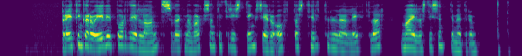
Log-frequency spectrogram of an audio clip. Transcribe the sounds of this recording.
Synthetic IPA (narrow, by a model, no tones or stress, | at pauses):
pɾeːjt̪iŋkaɾawɪːvɪðpɔɾðɪɾlant̪svɛknavaksant̪ɪθɾist̪iŋksɛɾʏʔɔft̪ast̪ʰːɪlt̪ʰʏlʏlɛɣalejht̪laɾ̥ | maːjlast̪isɛm̥t̪ɪmɛːt̪ɾʏm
